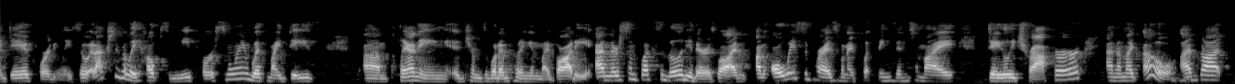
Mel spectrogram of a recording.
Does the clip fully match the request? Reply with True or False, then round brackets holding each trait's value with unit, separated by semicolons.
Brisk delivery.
True (235 wpm)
